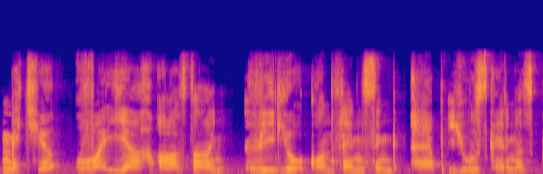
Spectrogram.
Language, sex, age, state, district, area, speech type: Kashmiri, male, 45-60, Jammu and Kashmir, Budgam, urban, spontaneous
